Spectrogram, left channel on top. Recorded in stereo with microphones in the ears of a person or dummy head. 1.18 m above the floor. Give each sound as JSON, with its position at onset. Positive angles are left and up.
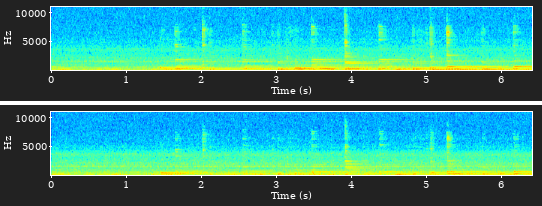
{"t": 1.4, "sound": "a guitar", "side_deg": 60, "distance_m": 1.8}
